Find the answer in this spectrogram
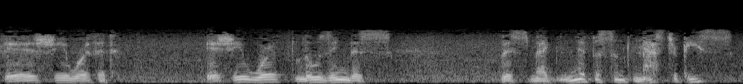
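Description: An actor playing a smooth-talking, mysterious, persuasive friend in 1970s radio drama style, insistent and dramatic in his emphasis. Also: deep voice, takes it slowly. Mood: commanding. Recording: muffled, hissy 1970s radio broadcast recording.

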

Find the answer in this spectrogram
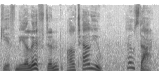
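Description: A knowing wanderer in an audio drama, talking at a slow, drawn-out pace. His pitch moves widely with sardonic, shrewd remarks. A car engine hums faintly behind him. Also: huge pitch swings, darkish tone, slight background noise.

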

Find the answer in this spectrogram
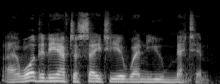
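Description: A man's voice: mid-range voice, quick pace, no room sound, clean studio sound, close to an everyday voice. A man voicing a harassed, irritable middle-aged office manager in an audiobook, brusque and sarcastic. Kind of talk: audiobook character voice.

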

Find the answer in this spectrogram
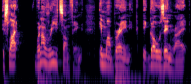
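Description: A young man with a London accent, whose first language is Turkish, tells stories on his own podcast. He talks in a loose, chatty way, full of slang and jokey asides, and his voice sits at an ordinary middle pitch. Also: expressive, normal speed. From East London, England. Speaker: podcast host. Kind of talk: casual solo podcast storytelling.

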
